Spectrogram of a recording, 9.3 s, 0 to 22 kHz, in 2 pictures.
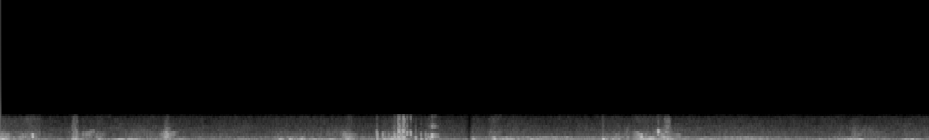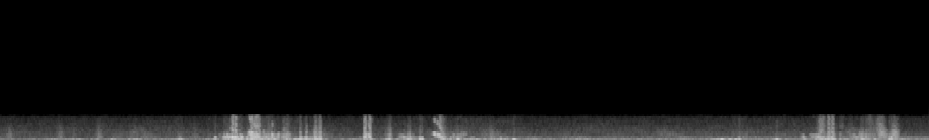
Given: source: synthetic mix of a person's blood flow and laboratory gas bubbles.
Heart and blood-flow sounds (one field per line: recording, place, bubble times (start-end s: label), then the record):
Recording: Doppler ultrasound of blood flow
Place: subclavian vein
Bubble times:
0.00-0.21 s: bubbles
0.35-0.53 s: bubbles
0.70-0.90 s: bubbles
1.36-1.80 s: bubbles
1.84-2.23 s: bubbles
2.44-2.52 s: bubbles
3.01-3.13 s: bubbles
3.16-3.42 s: bubbles
5.52-5.58 s: bubbles
5.68-6.29 s: bubbles
6.44-7.26 s: bubbles
8.30-8.38 s: bubbles
8.49-8.57 s: bubbles
8.63-9.15 s: bubbles
From the record:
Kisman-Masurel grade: 233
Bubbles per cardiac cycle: several, 3 to 8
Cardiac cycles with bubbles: 50 to 99%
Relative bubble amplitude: loud (0.450 to 0.775)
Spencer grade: 3 (all of the cardiac periods contain showers or single bubble signals, but not dominating or overriding the cardiac motion signals)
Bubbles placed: anywhere in the cardiac cycle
